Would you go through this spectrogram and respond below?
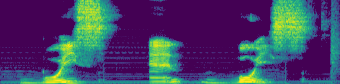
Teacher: For example, you can voice your concerns, but they are pronounced differently. The first one is bilabial, the second one is labiodental.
